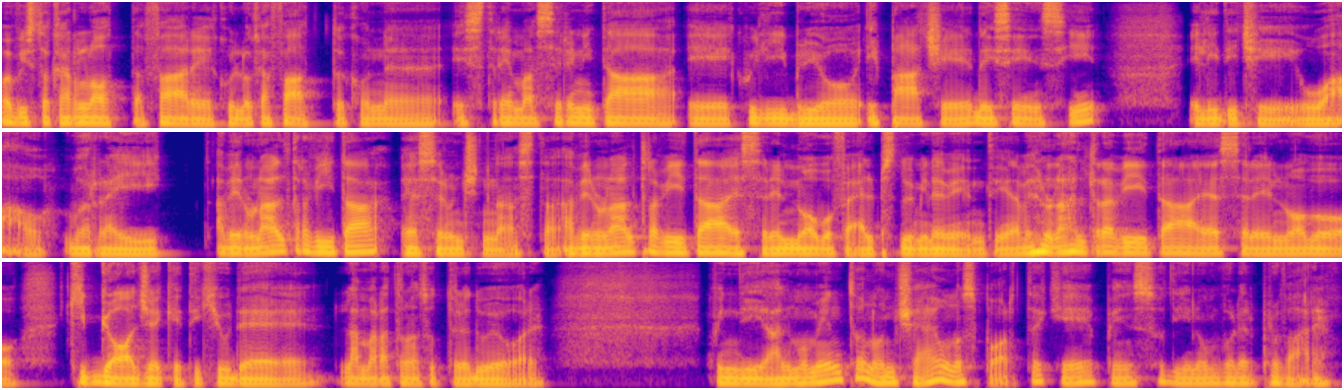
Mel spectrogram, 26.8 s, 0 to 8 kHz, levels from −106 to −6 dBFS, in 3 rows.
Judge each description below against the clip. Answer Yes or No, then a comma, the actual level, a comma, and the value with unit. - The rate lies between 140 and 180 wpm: Yes, average, 155 wpm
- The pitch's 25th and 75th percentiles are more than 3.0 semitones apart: No, narrow, 2.5 semitones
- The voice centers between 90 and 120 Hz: No, very low, 80 Hz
